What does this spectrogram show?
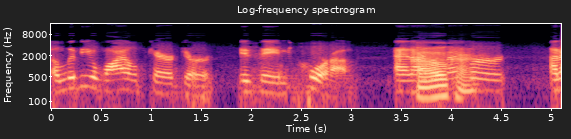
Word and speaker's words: Quorra: and I was just like okay so they pronounce it Cora but it's spelled with a key okay so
